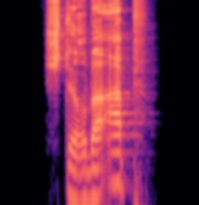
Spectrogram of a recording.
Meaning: first/third-person singular subjunctive II of absterben
- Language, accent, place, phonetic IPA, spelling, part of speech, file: German, Germany, Berlin, [ˌʃtʏʁbə ˈap], stürbe ab, verb, De-stürbe ab.ogg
